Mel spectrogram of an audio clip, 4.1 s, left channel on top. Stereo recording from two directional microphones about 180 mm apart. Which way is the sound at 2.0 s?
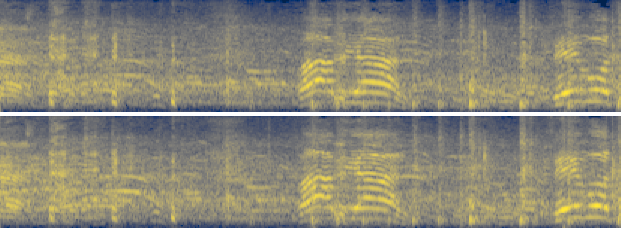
15° right (ahead or behind).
